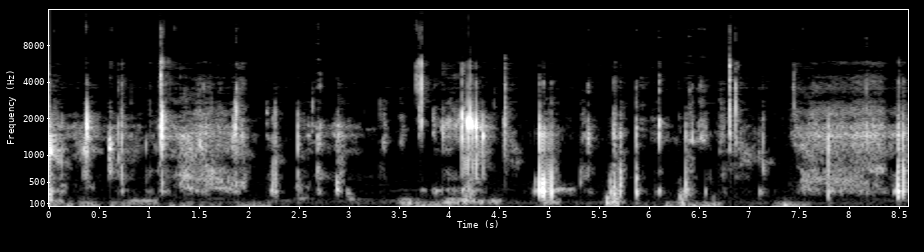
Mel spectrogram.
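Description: Slate pencil being bitten and chewed close to the microphone: a series of sharp crunches, loudest about four seconds in, turning to a denser grinding chew near the end.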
